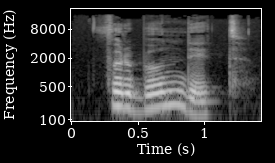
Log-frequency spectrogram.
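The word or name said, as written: förbundit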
